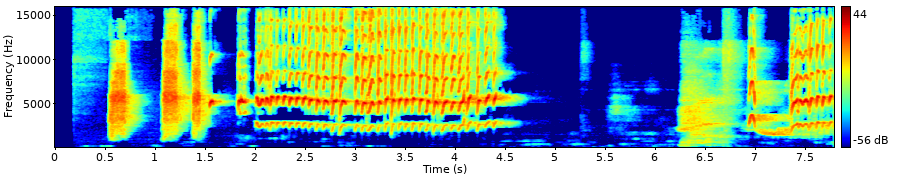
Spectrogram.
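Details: A cucak cungkok singing energetically, pouring out stored material: three sharp chirps, then a long fast buzzy high trill lasting over two seconds, a pause, and a harsh note leading into another rapid trill.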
